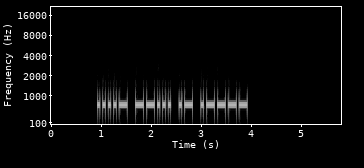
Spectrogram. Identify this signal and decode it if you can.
Morse code, heard as a keyed tone, about 22 wpm, 700 Hz. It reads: 47A1
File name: practice / 22wpm / Four Letter-Number Combinations - 22wpm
